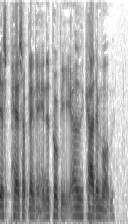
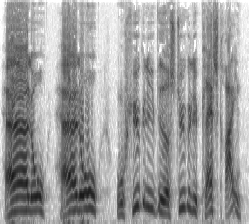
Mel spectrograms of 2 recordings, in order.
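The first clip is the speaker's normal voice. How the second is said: very loud, high alarmed shout; old man yelling a rain alarm from the balcony; shouting as loud as he can; 8 semitones higher, 8 dB louder than usual. A narrator's reading. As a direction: bellow the warning to the whole town. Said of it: "råbte så højt han kunne".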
